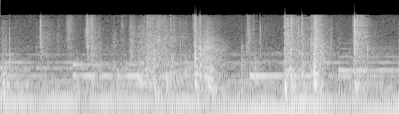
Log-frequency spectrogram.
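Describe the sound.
Clunks and clicks come from a machine's compartment being opened for inspection, a device with numbered compartments and sensors: several sharp mechanical knocks and rattles over a steady tonal hum.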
